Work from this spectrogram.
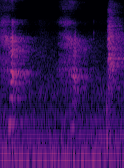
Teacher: Istiffal ya. Lidahnya rileks, suaranya tipis.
